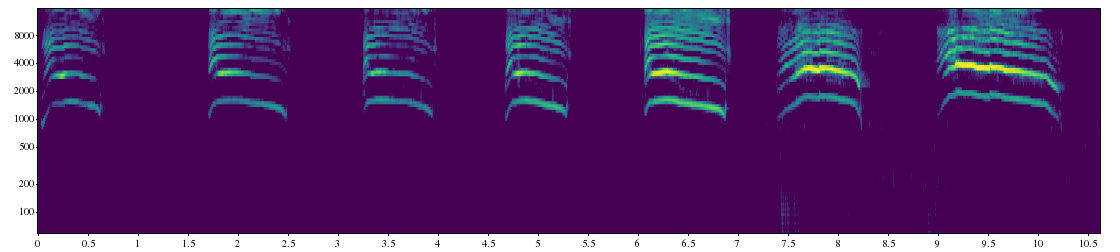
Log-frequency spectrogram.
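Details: Cat meowing repeatedly: seven bowed meows roughly every one and a half seconds, growing louder and longer, the last two rising in pitch and more insistent, with faint low noise behind them.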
